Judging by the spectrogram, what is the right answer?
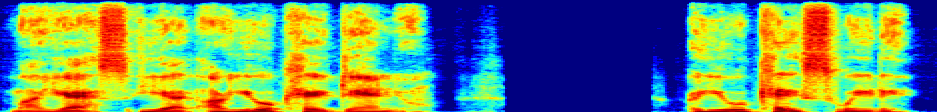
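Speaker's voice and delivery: put-on fussing over the hurt boy; anxious woman. Shaken woman comforts hurt child.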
